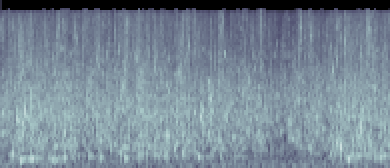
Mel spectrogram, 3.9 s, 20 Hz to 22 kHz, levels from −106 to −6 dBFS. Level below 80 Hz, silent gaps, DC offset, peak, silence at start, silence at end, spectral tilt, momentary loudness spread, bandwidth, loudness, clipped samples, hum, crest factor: -64 dBFS; none; under 0.1%; -6 dBFS; 0 s; 0 s; -1 dB/octave; 5 LU; 17 kHz; -25 LUFS; under 0.1%; none; 20 dB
